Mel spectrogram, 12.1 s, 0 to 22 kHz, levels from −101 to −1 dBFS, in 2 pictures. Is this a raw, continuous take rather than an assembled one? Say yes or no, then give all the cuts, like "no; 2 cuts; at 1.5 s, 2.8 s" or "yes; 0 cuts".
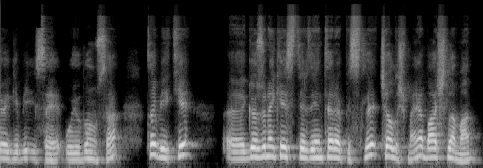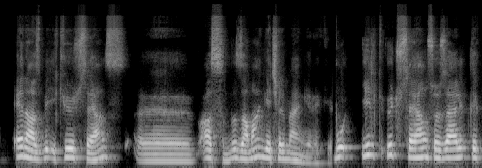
yes; 0 cuts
